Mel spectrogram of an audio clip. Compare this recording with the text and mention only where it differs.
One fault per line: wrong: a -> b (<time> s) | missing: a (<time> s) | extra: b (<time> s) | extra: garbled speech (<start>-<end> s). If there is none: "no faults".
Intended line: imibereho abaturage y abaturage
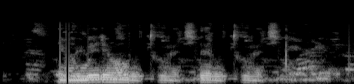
no faults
